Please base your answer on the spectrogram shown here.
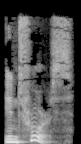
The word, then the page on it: introrse: British English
